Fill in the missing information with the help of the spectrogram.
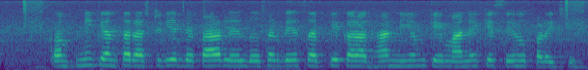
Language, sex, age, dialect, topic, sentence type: Magahi, male, 18-24, Western, banking, statement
